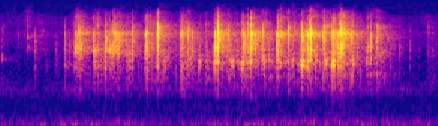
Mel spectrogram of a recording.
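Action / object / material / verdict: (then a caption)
shake / plastic topwater fishing lure with rattle beads / plastic / none. A plastic topwater fishing lure fitted with a feather tail is picked up and shaken, and its internal rattle clicks repeatedly in bright, dry bursts. The rapid rattling rises and falls over about three seconds before tapering off.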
